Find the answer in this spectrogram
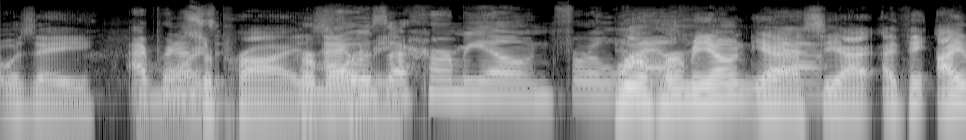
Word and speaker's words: Hermione: didn't pronounce it Hermione I remember how I pronounce it but I mean but that was a surprise for me own her me own yes yeah I think I don't know what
